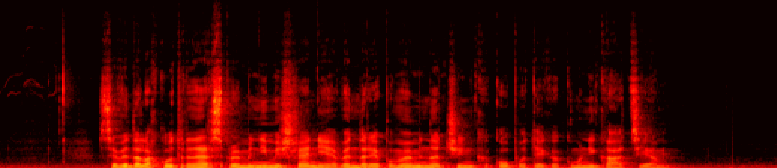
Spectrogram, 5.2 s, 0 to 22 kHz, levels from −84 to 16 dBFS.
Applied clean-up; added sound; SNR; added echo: none; none; none; none.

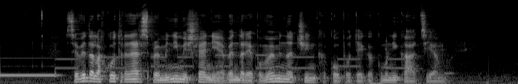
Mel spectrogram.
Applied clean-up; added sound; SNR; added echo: none; Telephone; 14 dB; none.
